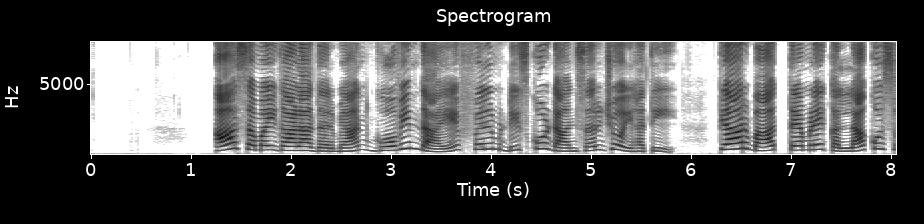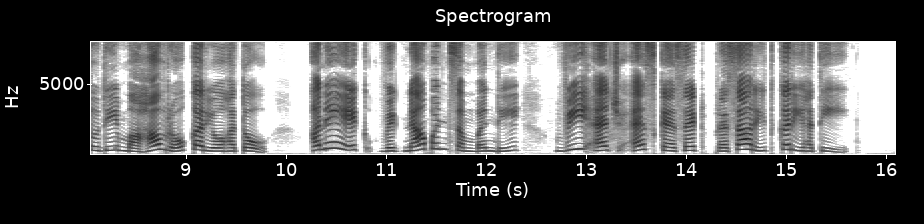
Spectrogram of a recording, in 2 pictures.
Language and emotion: Gujarati, neutral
